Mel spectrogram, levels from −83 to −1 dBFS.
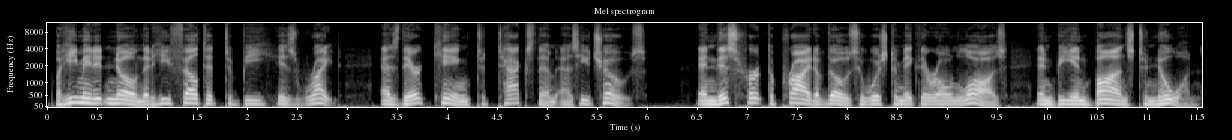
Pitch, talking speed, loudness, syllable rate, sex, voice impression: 140 Hz, 225 wpm, -18 LUFS, 4.6 syllables/s, male, very masculine, very adult-like, very thick, very tensed, very powerful, bright, hard, very clear, fluent, very cool, very intellectual, very refreshing, very sincere, calm, slightly mature, very friendly, very reassuring, unique, elegant, slightly wild, very sweet, lively, strict, slightly intense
